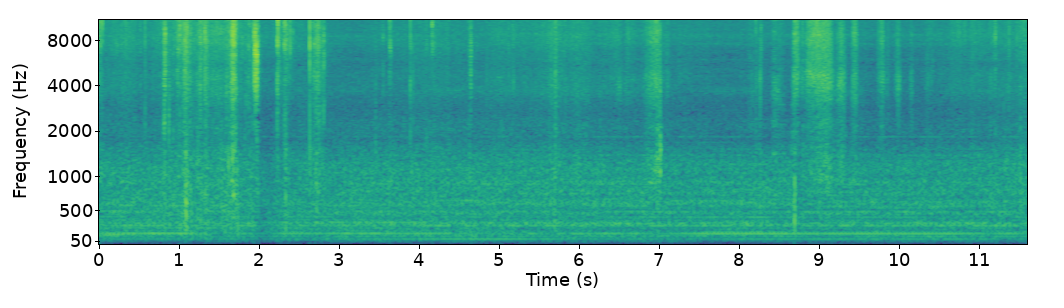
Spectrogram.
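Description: Clothing rustling and scraping handling noises with a few sharp clicks as a Glock 42 pistol is drawn from an inside-the-waistband holster, mostly in the first three seconds and again around seven to nine seconds in, over a steady low hum.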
